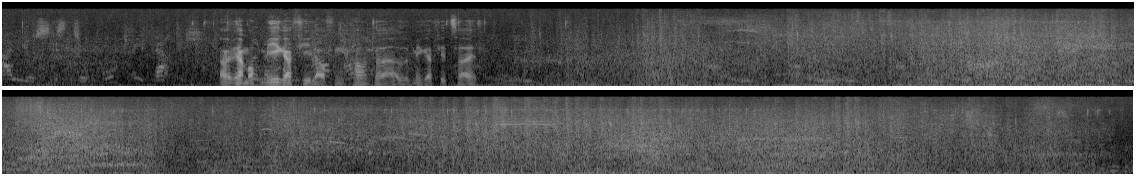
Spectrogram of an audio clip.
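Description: Gunfire and explosions rattle in a fast battle.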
